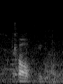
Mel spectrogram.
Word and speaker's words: Ko-fi: Kofi.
